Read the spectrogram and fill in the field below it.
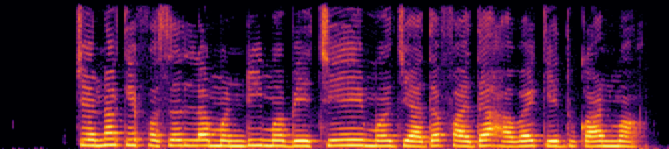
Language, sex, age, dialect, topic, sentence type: Chhattisgarhi, female, 18-24, Western/Budati/Khatahi, agriculture, question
